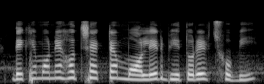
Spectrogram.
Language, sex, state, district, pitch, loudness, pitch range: Bengali, female, Tripura, West Tripura, 245 Hz, -15 LUFS, 230-290 Hz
